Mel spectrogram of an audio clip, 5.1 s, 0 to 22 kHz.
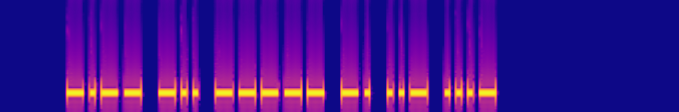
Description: Morse code, heard as a keyed tone, about 28 wpm, 700 Hz. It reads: YD0NUV
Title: DXCC-100 Call Signs - 6 Characters - 28wpm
